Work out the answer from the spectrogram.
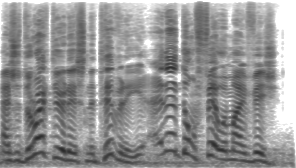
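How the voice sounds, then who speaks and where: An actress playing a naive, self-important amateur play director in a comedy audio drama, earnest and guileless with loose grammar. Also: female voice, mid-range voice, big pitch swings, fast talker, fairly bright tone, slight background noise.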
